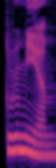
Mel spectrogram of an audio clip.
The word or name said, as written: Grumium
